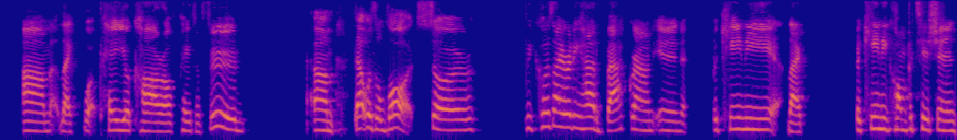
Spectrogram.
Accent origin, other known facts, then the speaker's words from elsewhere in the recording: Newcastle, New South Wales, Australia; also born or lived in Sydney / Mexico; I grew up in Newcastle.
